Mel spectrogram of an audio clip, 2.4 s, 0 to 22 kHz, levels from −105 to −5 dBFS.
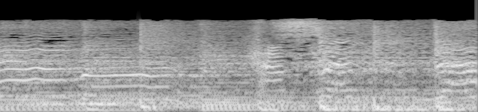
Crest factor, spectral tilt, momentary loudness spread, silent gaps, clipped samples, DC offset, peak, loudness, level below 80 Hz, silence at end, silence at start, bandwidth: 14 dB; -3.5 dB/octave; 4 LU; none; under 0.1%; under 0.1%; 0 dBFS; -15 LUFS; -34 dBFS; 0 s; 0 s; 11.5 kHz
